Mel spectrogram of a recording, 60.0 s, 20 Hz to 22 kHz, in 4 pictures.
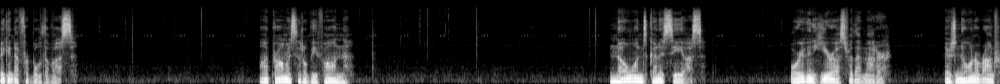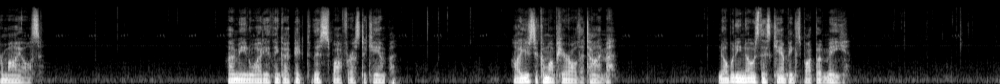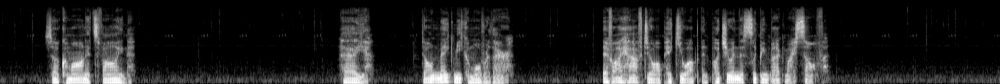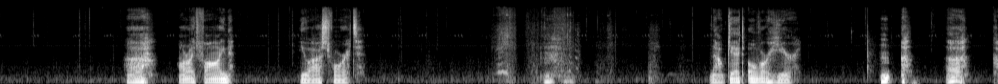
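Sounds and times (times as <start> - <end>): crickets trilling: 0.0 - 59.9
insects high steady tone: 0.0 - 59.9
faint clicks: 1.2 - 3.8, 5.2 - 9.1.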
